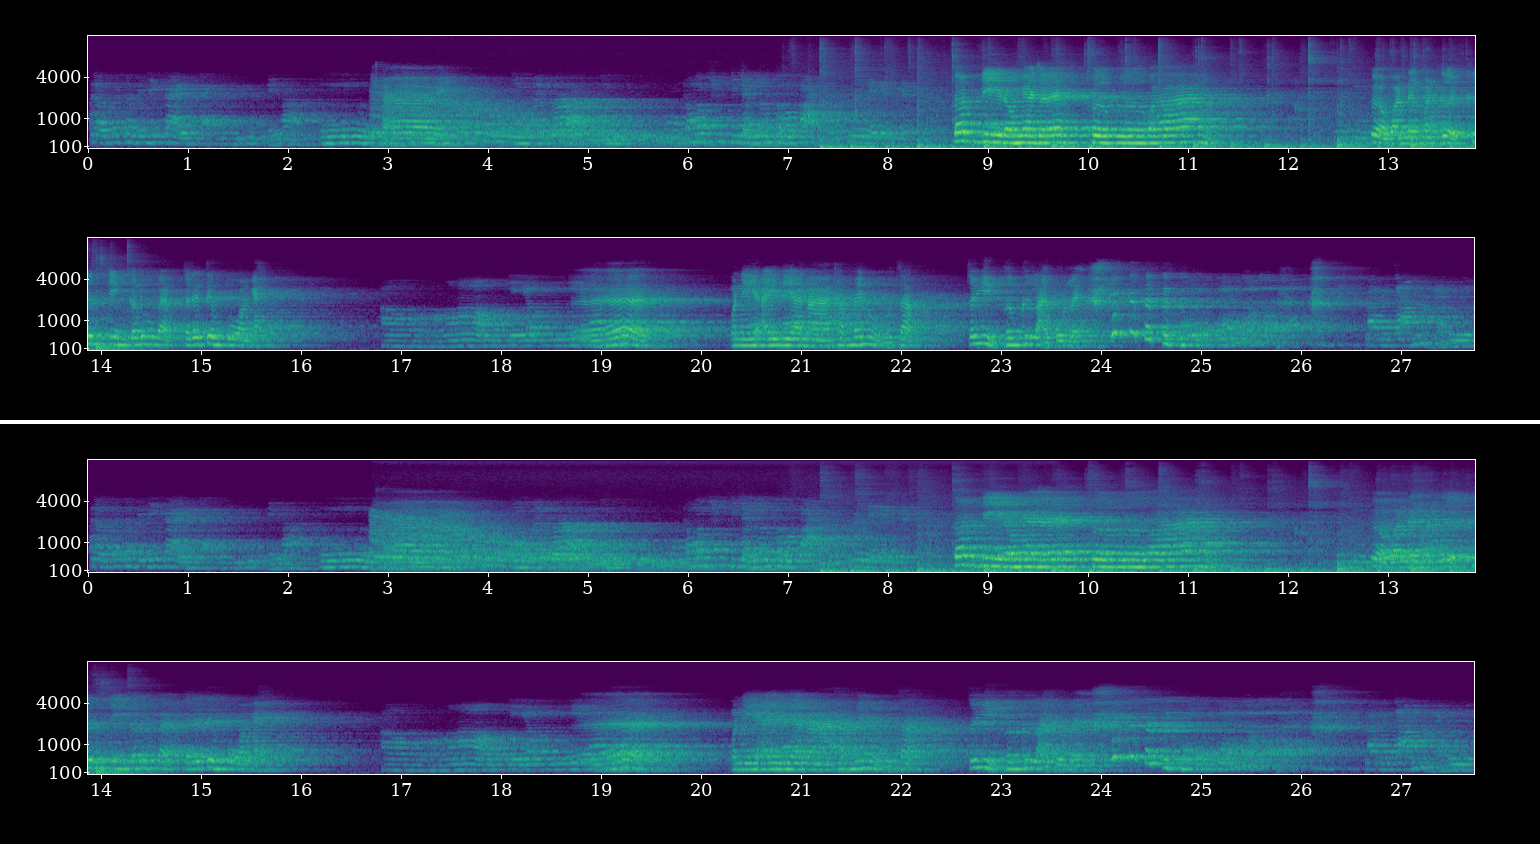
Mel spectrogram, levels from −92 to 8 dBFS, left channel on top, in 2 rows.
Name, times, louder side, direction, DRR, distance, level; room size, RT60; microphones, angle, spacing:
voice 1, 0.0-3.8 4.2-8.2 8.8-9.6 12.4-13.5 16.8-19.7 20.3-21.5 23.5-23.9 24.8-27.7, left 1 dB, 10° left, -7 dB, 2.2 m, -34 dB
sound 1, 2.8-8.1, right 2 dB, 50° right, 0.8 m, -34 dB
voice 2, 2.9-3.7 8.6-11.4 12.8-15.7 18.7-19.5 20.3-22.2 22.7-25.0 26.1-26.2, left 3 dB, 70° left, 3 dB, 0.5 m, -20 dB
Run, 7.3-14.3, equal, 50° left, 1.2 m, -27 dB
14.5 x 6.6 x 2.6 m, 2.3 s
head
